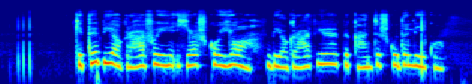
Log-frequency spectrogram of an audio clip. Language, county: Lithuanian, Vilnius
